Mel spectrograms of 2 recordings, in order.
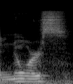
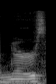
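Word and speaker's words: Nourse: I mentioned in that video Victoria Norse, or Nurse, I've heard it pronounced both ways.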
